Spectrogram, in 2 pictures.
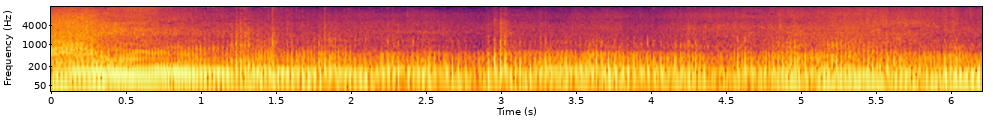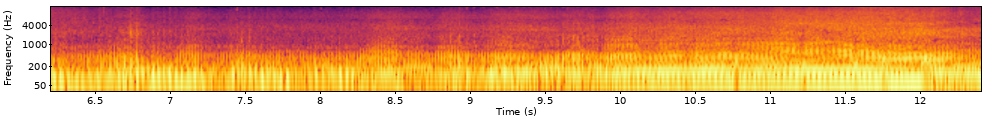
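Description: Dirt bike engine revving hard, its pitch climbing and dropping. The engine runs choppier in the middle, with clattering, and revs up again about ten seconds in.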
